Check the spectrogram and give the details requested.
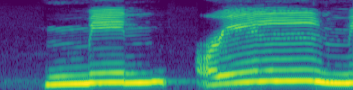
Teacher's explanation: من کو نون ساکن کو واضح کریں گے. علم عین کو حلق سے ادا کریں گے.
